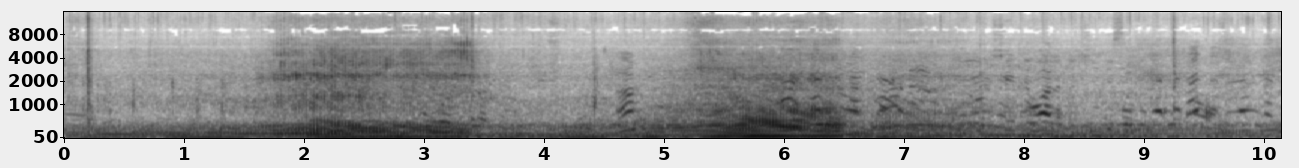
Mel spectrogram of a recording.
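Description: Motor vehicles passing on the street: engine sound swells and fades about two seconds in, then again louder about five seconds in.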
